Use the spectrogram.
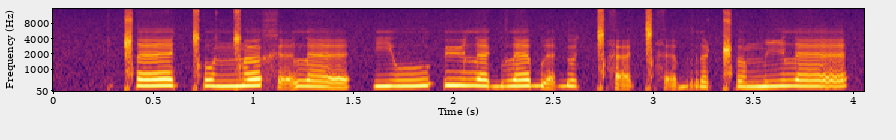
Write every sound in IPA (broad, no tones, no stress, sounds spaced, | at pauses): ǁ ɛː ǀ o ŋ͡ǀ œ x ɛ̰ l ɛː | j uː ʔ y l ɛ ɡ l ɛ b ɛ̰ ɠ ɵ ǀʰ æ̰ ǀʰ ɛ̰ b r œ ǁ ɵ m i l ɛː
